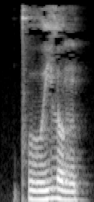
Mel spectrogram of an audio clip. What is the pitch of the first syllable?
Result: rising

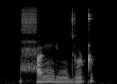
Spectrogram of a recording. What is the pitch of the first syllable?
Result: rising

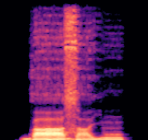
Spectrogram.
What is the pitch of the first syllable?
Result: high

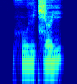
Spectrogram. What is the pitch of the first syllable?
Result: low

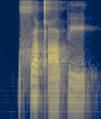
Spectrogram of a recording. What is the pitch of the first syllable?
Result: falling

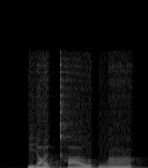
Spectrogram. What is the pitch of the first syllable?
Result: low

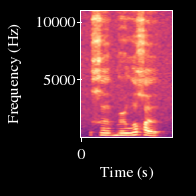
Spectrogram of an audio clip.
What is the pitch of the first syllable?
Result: low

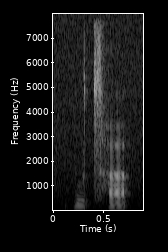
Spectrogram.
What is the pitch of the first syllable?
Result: high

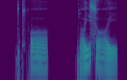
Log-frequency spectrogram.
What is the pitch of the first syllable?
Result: low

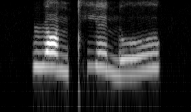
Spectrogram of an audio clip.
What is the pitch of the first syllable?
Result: falling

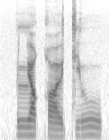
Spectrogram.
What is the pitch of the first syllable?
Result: high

